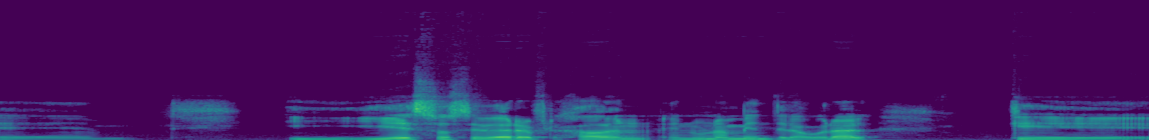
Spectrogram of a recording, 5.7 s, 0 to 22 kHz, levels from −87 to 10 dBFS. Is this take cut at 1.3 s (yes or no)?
yes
